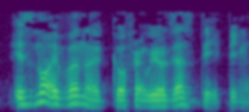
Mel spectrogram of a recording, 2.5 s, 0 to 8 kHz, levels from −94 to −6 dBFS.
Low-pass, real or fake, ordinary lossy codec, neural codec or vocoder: 7.2 kHz; fake; MP3, 24 kbps; codec, 16 kHz, 8 kbps, FunCodec, trained on Chinese and English, 25 frames a second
